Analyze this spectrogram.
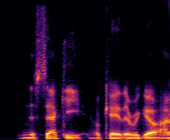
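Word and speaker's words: Nsekhe: They lost wide receiver John Brown, tackle Ty Netsky. I don't know how to pronounce his name. Nasecki.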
